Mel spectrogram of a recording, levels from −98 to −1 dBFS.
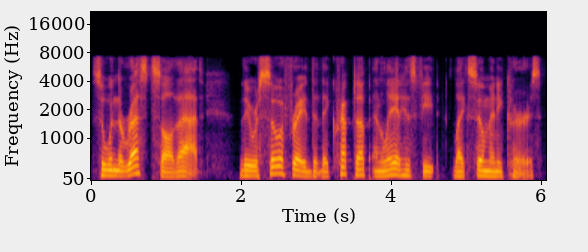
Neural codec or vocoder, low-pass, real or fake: codec, 16 kHz, 4 kbps, X-Codec, HuBERT features, trained on general audio; 7.2 kHz; fake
